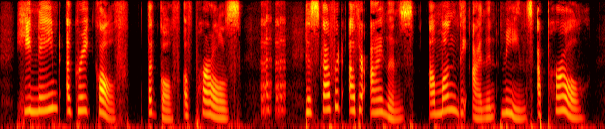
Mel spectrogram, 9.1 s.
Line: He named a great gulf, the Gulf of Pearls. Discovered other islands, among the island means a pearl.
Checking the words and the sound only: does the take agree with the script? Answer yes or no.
no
